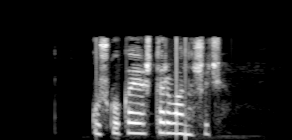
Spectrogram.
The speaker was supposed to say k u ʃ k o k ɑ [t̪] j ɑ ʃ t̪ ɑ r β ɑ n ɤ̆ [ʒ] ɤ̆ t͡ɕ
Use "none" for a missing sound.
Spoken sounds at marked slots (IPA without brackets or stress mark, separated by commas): none, ʃ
